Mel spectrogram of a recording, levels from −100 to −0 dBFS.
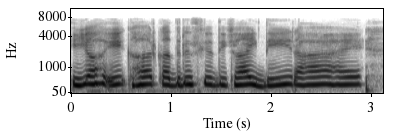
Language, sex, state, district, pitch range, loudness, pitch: Hindi, female, Jharkhand, Palamu, 255-275 Hz, -11 LUFS, 265 Hz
